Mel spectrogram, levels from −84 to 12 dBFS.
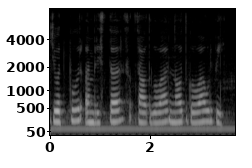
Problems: low volume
